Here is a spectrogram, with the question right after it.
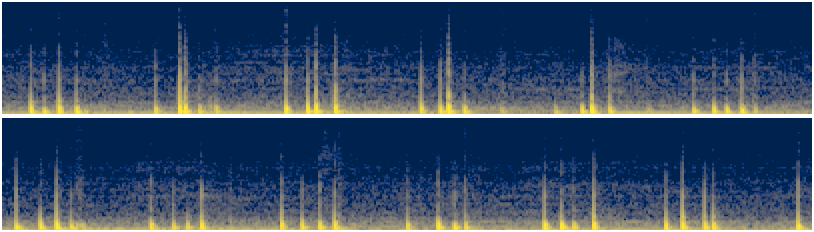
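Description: Long nails tap a large, round, solid cork trivet held in one hand. The result is a quick, irregular run of dull, muffled taps that are mostly low and deep. Each tap dies almost instantly, leaving a faint low hum between them.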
